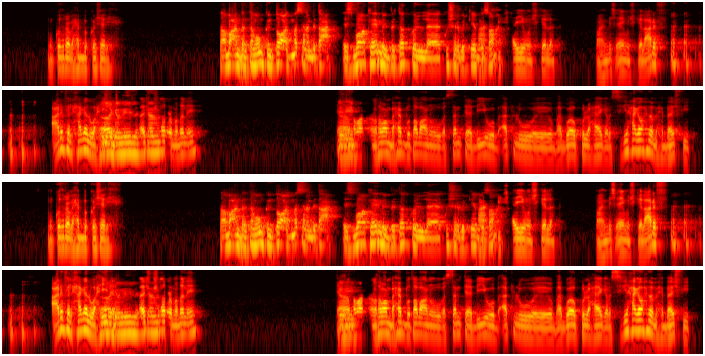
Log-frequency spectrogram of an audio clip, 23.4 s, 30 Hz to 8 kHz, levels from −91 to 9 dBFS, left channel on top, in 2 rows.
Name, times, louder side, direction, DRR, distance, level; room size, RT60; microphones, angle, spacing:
voice 1, 0.8-1.9 7.9-8.1 8.5-9.2 9.9-11.0 12.5-13.6 14.0-14.9 17.3-23.1, right 4 dB, 90° right, 0.9 m, -29 dB
voice 2, 3.6-8.3 13.3-14.3 17.3-17.6, left 2 dB, 90° left, 2.3 m, -28 dB
19.5 x 18.5 x 3.4 m
head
